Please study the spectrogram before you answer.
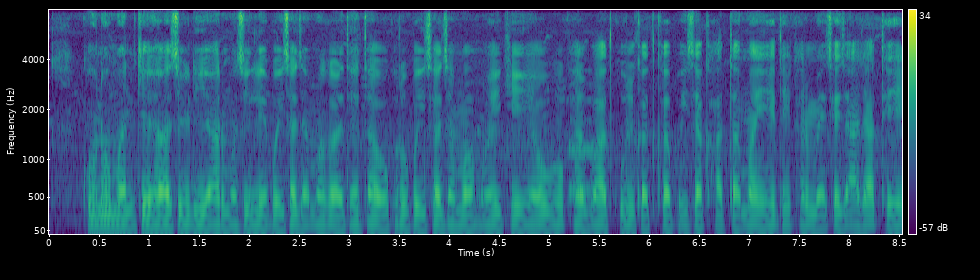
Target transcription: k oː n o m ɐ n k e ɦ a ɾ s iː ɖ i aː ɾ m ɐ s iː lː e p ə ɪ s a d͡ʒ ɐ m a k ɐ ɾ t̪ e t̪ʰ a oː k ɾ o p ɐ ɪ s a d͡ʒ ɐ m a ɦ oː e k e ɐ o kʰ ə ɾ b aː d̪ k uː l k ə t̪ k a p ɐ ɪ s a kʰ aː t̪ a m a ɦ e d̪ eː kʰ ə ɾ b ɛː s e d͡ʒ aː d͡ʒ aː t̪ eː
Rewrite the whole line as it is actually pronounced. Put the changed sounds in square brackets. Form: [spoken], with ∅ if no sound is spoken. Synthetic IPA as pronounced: k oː n o m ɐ n k e ɦ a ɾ s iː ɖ i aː ɾ m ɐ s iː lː e p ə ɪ s a d͡ʒ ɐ m a k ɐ ɾ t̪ e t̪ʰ a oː k ɾ o p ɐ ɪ s a d͡ʒ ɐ m a ɦ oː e k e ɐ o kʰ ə ɾ b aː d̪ k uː l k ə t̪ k a p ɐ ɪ s a kʰ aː t̪ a m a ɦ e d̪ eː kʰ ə ɾ [m] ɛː s e d͡ʒ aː d͡ʒ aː t̪ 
